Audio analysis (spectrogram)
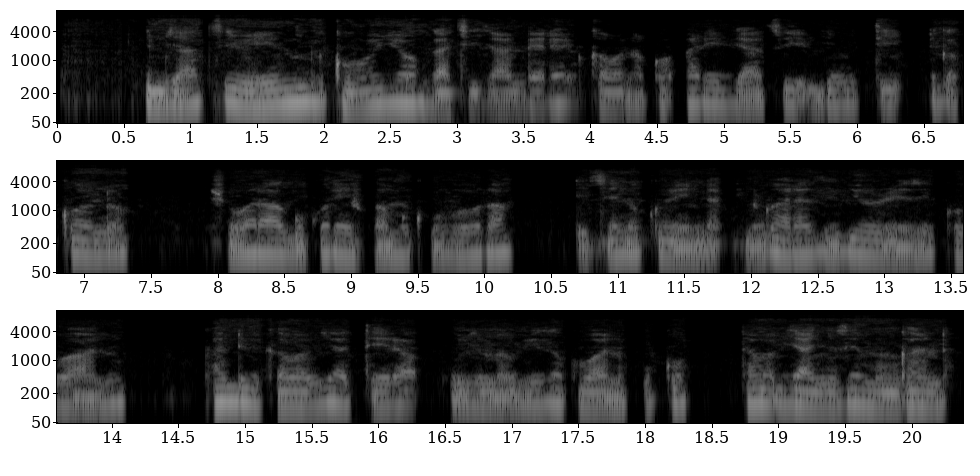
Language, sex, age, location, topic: Kinyarwanda, male, 18-24, Kigali, health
